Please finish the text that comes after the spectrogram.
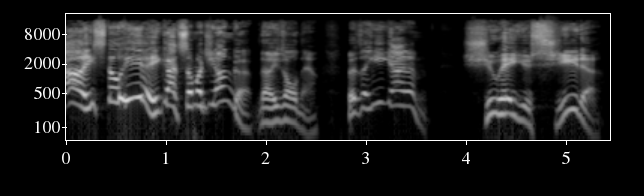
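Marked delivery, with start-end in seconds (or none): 0.0-1.8 high, loud, wide-eyed surprise; mock surprise. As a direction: gasp it out, amazed and fooled.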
